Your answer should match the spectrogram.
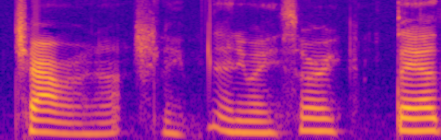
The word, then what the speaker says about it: Charon: able to pay Chiron or it's not Kar so it's just spelled like karon Charon actually anyway sorry they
